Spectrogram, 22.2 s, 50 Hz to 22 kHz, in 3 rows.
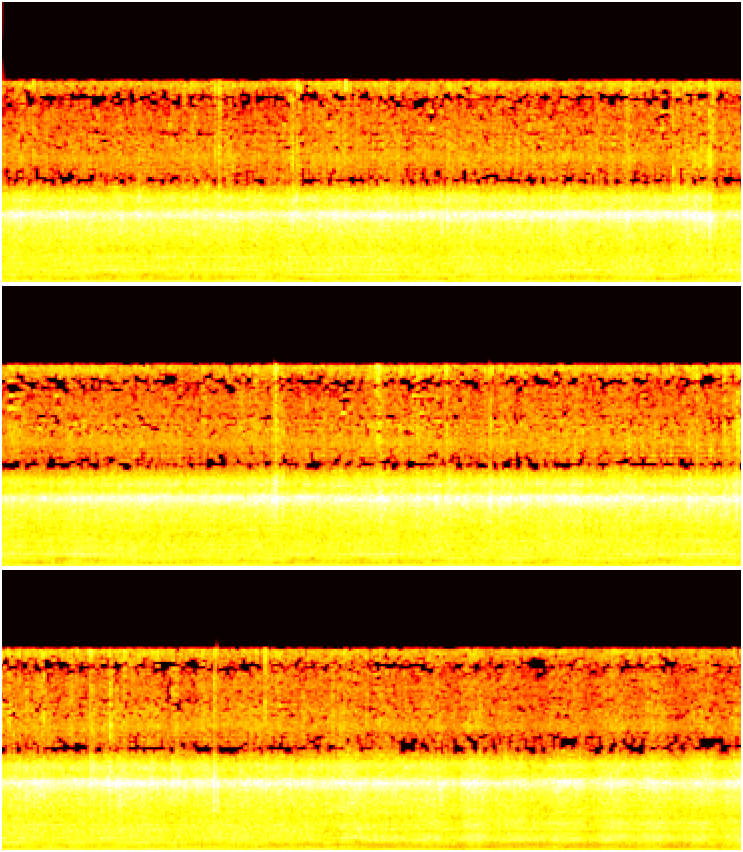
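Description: MTZ-892 tractor's four-cylinder diesel engine running steadily under load, pulling a field cultivator, heard from inside the cab.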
